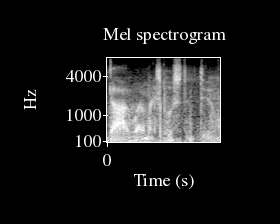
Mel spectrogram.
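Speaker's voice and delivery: soft, hushed plea to God; whispered plea. Pretend. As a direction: barely whisper the question. Voicing a humble prayer.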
